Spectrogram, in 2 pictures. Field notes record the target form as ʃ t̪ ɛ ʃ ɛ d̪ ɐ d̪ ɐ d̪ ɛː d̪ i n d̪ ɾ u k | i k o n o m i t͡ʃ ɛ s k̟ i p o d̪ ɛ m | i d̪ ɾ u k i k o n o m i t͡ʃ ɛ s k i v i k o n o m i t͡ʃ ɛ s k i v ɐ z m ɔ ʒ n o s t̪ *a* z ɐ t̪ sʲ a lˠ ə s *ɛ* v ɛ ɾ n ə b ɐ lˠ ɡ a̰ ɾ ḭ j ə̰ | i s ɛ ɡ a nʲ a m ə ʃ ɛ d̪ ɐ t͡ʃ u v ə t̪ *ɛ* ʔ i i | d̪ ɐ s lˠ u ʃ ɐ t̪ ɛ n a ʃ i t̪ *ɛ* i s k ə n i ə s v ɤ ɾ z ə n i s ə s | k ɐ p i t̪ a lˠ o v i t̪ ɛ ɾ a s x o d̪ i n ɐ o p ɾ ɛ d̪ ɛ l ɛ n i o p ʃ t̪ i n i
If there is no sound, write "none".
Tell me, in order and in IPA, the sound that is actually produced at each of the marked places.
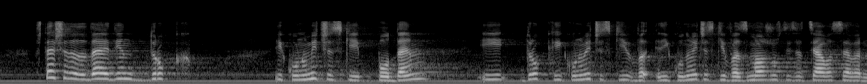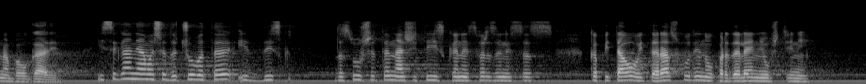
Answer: i, ɛ, ɛ, ɛ

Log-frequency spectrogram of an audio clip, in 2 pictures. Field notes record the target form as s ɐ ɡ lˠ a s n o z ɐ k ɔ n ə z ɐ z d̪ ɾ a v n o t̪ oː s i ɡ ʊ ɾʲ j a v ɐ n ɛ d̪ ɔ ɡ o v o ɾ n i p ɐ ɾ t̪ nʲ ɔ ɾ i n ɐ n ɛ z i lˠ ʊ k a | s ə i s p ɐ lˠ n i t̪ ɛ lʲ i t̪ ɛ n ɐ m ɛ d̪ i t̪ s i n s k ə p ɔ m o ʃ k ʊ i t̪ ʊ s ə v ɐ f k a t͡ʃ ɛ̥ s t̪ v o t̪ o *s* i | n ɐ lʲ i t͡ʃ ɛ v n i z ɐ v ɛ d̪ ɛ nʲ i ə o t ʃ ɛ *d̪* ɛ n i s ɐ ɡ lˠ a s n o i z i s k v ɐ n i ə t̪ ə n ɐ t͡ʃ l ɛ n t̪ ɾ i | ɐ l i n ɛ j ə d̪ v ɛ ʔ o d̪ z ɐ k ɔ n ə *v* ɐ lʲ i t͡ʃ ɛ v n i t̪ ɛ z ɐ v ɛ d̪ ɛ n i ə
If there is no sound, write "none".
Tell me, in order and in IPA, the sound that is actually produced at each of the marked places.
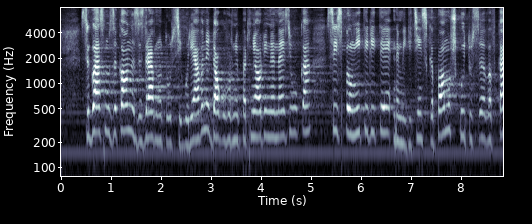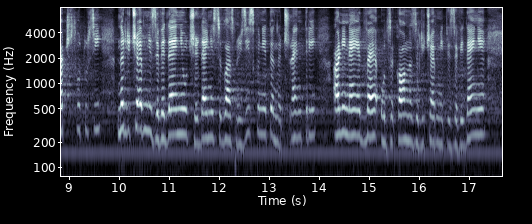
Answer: s, d̪, z

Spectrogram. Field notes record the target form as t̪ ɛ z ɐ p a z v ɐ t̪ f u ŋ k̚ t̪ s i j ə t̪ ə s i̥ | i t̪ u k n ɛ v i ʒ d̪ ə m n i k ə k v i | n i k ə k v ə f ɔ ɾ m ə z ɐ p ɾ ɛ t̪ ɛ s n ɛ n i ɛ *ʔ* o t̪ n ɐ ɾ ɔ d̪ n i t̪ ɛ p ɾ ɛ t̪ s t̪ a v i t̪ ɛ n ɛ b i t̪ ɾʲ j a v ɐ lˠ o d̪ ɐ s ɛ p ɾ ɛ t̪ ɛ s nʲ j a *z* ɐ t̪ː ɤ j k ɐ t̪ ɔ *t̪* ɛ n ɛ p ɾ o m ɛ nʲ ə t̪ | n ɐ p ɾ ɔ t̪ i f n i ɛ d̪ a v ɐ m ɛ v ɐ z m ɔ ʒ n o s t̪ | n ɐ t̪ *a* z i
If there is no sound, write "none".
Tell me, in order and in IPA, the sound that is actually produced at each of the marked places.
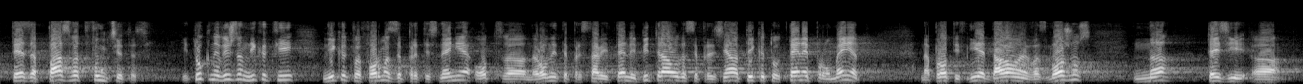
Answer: ʔ, v, t̪, ɛ

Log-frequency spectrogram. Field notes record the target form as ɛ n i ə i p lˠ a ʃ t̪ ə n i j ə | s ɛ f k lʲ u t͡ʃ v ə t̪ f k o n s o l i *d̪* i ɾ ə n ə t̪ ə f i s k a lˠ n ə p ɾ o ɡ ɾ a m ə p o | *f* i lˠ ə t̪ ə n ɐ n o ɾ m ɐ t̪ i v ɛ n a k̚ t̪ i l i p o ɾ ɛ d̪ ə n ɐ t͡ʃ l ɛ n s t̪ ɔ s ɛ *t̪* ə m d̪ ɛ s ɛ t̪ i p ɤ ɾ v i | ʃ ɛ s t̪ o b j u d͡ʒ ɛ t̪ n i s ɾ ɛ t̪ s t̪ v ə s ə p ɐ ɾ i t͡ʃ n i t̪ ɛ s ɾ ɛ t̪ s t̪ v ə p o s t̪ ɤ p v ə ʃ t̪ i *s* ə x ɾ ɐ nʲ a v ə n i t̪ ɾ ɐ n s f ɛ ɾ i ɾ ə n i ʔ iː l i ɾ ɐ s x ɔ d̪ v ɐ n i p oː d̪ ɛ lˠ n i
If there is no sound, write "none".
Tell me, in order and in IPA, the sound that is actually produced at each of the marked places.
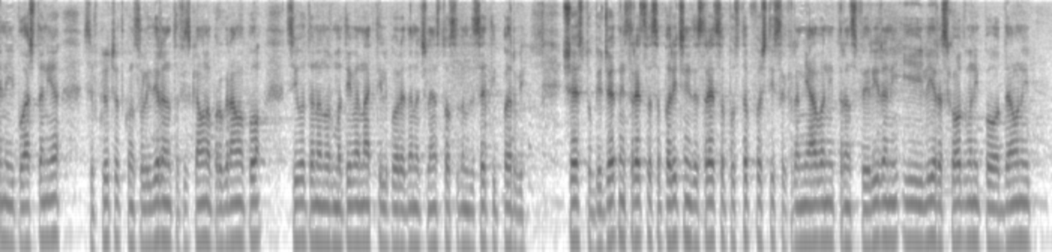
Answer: d̪, s, d̪, s

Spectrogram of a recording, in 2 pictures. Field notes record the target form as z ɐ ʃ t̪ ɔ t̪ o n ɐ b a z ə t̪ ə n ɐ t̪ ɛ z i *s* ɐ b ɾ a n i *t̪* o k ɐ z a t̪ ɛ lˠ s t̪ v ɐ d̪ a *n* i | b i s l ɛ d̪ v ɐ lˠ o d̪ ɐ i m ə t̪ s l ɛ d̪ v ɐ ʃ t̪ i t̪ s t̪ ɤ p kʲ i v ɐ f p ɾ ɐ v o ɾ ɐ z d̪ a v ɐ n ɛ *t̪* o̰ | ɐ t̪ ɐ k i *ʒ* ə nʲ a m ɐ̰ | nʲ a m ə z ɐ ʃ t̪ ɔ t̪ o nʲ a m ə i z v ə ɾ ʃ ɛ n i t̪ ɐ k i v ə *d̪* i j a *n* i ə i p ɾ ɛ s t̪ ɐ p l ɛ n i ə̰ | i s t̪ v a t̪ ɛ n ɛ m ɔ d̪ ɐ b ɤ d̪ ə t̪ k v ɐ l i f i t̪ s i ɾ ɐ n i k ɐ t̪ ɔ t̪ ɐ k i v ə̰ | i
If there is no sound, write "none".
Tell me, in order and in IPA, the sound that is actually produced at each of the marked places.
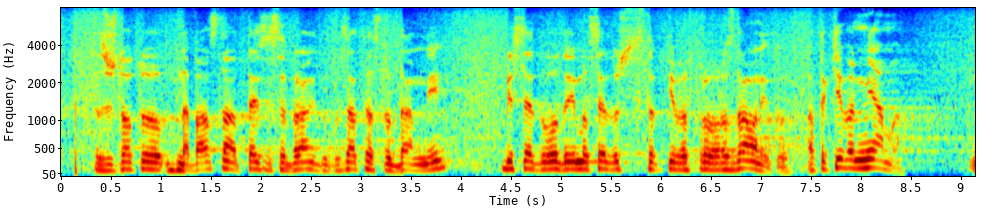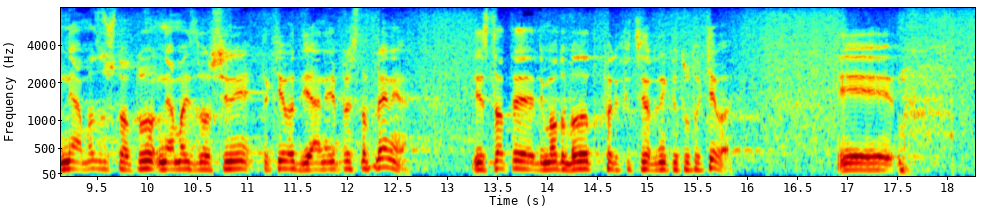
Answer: s, d̪, nː, t̪, v, d̪, n

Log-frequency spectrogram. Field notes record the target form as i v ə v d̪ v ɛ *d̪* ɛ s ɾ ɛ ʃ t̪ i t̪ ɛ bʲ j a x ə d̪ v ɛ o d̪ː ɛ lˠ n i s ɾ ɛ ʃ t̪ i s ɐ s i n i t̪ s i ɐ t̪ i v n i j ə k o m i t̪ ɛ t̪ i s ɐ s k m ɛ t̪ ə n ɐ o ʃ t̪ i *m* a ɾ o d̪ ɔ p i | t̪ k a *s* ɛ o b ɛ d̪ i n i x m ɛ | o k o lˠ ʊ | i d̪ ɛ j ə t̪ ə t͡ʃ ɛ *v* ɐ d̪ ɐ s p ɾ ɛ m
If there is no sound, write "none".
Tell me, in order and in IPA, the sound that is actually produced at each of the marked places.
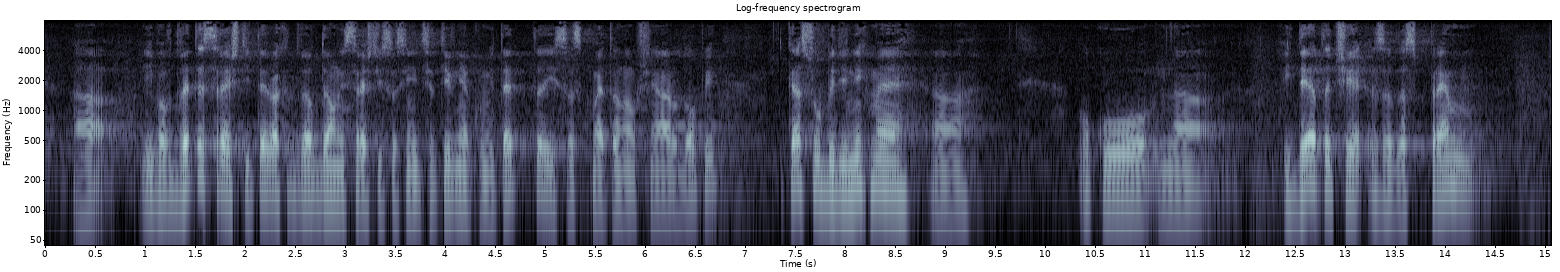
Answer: t̪, n, s, z

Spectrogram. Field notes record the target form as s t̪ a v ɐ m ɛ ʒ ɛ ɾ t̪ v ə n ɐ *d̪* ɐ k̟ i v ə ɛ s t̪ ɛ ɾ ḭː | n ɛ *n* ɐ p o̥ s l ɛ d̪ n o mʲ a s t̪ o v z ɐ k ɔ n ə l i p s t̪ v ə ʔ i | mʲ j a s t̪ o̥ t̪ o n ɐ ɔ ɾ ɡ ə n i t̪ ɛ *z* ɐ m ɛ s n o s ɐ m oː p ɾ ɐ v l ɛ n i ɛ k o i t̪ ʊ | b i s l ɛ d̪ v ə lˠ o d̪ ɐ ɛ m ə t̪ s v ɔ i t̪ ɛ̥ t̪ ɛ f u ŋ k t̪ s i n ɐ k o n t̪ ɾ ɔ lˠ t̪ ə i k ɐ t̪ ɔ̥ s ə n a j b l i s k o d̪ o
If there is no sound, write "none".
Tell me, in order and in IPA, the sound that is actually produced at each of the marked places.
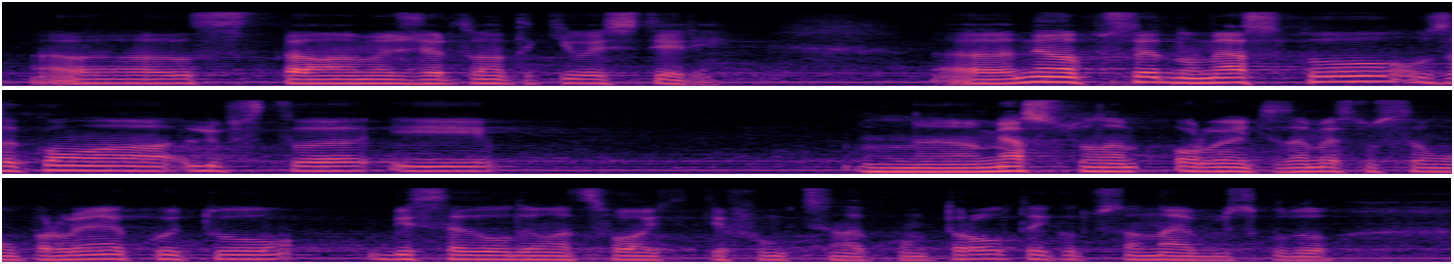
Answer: t̪, n, z

